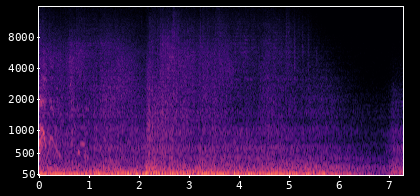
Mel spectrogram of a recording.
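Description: A large fire roars.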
